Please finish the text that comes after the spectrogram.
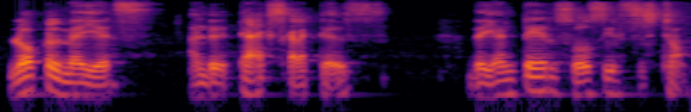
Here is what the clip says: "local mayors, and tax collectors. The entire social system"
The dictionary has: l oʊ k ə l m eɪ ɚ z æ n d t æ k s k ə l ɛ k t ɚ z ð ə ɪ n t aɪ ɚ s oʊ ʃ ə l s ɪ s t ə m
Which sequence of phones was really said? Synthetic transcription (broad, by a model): l oʊ k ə l m eɪ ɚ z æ n d t æ k s k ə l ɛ k t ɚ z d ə ɪ n t aɪ ɚ s oʊ s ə l s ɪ s t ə m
